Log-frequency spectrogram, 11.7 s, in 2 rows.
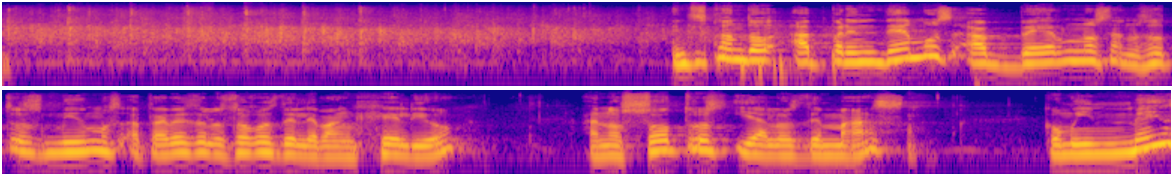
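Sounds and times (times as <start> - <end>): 
audience applause: 0.0 - 3.9
speech: 3.4 - 11.6.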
